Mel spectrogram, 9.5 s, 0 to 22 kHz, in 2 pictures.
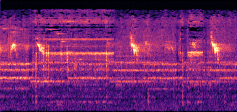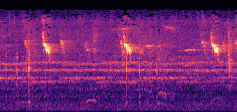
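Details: A Canada goose family with five goslings in Luisenpark, Mannheim, on 4 June 2022: high, thin downslurred gosling peeps about once a second over a steady mechanical hum, faint voices behind.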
